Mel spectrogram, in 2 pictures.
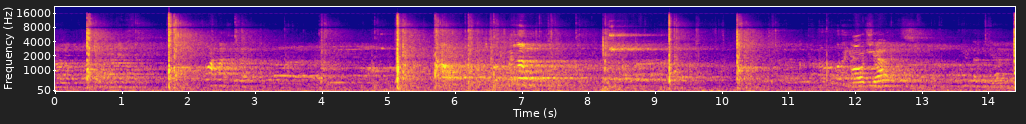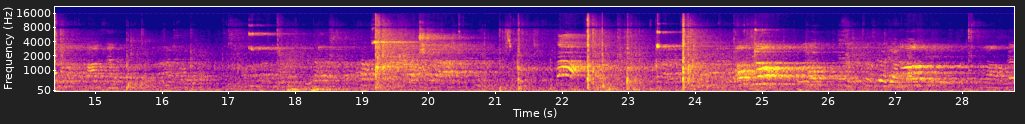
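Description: Men call out and talk during play.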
